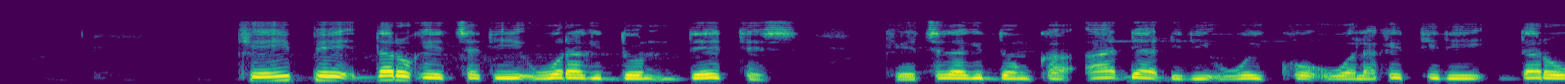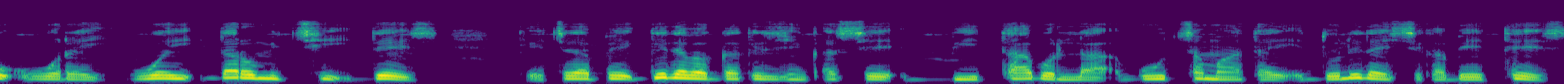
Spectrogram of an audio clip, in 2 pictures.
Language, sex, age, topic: Gamo, male, 25-35, government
